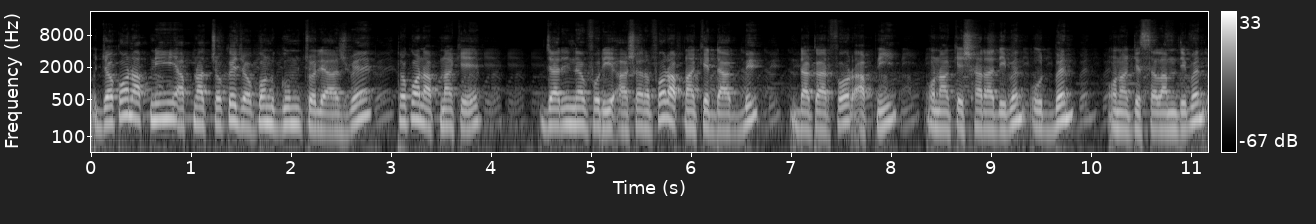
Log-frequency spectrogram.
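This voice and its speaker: A man's voice: a little high, a little mellow, lo-fi sound. Man explaining a ritual step by step. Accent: Bangladeshi Bengali. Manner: repetitive, explains step by step, chants incantations slowly. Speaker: spiritual ritual instructor. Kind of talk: spoken how-to instruction.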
